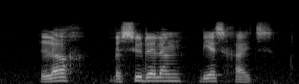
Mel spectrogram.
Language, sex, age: Afrikaans, male, 19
